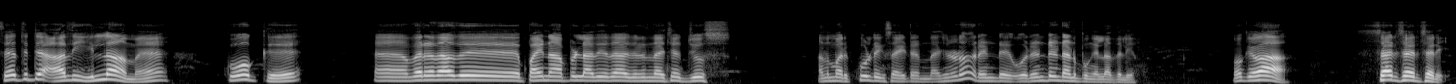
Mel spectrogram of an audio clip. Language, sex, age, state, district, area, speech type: Tamil, male, 60+, Tamil Nadu, Tiruvannamalai, rural, spontaneous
